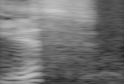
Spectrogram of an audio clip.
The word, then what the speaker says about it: Ys: It's pronounced is.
